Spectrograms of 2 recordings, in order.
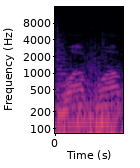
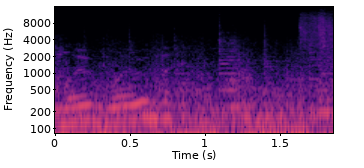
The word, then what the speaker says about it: wub wub: It's pronounced wub wub, not woob woob.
